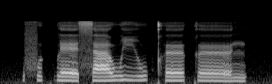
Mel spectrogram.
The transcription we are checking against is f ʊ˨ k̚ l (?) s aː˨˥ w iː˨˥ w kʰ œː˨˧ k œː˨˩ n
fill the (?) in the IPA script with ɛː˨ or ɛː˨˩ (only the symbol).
ɛː˨˩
